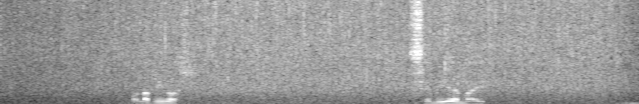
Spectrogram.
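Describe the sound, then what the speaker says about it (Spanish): Rain in the video game Fountain of Youth, a steady soft patter and hiss running continuously, with a voice speaking briefly twice over it. "Podría dejar de llover, perdón."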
